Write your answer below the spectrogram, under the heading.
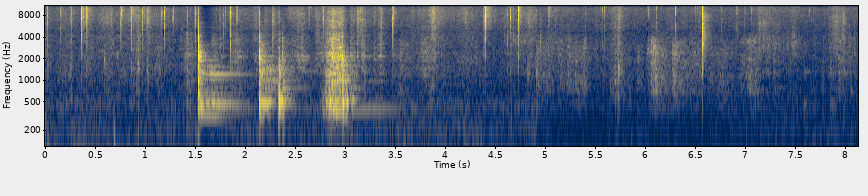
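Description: Large metal cooking pot set down on an iron stand over a wood fire, clanging three times about one and a half, two and three seconds in, each clang ringing briefly, the last the longest. Scattered light clicks from the burning wood.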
